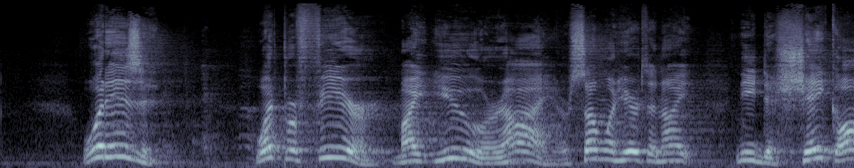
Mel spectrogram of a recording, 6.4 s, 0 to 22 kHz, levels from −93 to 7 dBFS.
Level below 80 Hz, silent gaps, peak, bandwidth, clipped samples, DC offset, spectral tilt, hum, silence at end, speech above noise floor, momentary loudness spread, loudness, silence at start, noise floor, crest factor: -62 dBFS; none; -8 dBFS; over 20 kHz; under 0.1%; under 0.1%; -4 dB/octave; none; 0 s; 34 dB; 9 LU; -27 LUFS; 0.65 s; -61 dBFS; 20 dB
